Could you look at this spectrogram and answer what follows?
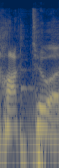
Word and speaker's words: Hawktua: It's the Pokemon Nuzlocke Coach Lock, where we have, how do you pronounce my username? Oh, it's Hawktua. That's how you pronounce it.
